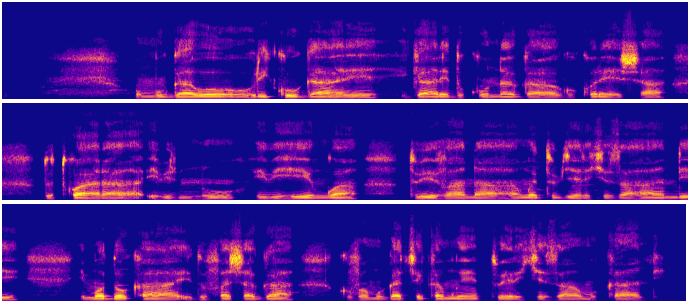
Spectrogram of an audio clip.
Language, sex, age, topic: Kinyarwanda, male, 25-35, government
